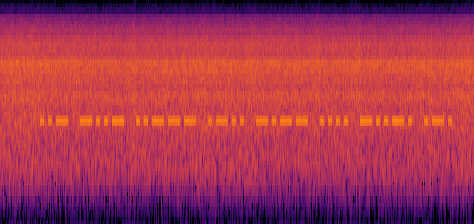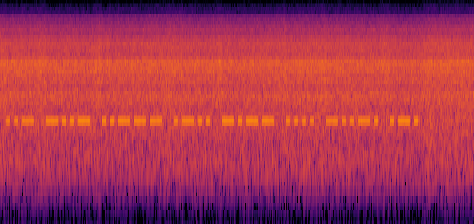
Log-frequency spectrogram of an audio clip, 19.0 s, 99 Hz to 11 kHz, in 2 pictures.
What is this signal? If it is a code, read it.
Morse code, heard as a keyed tone, machine-sent, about 15 wpm, 870 Hz, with radio static. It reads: UX2LYH/R UX2LYH/R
